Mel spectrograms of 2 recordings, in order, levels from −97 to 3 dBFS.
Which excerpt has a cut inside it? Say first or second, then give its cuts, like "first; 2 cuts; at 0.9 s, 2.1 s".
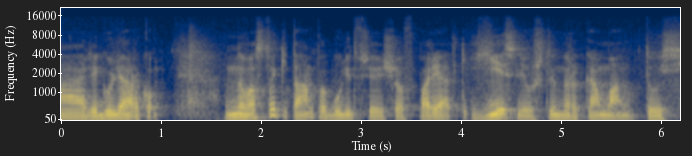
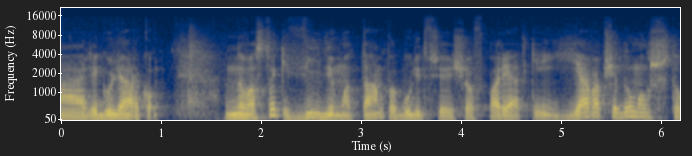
first; 2 cuts; at 2.2 s, 4.0 s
